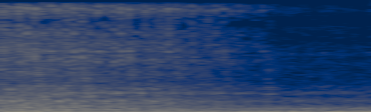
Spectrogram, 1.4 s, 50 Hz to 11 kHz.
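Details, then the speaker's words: Mercedes Sprinter 3.0 V6 OM642 diesel, previously in limp mode, just after intake swirl motor control bypass with resistor: steady even low diesel clatter at idle, no misses or hunting; turbo later heard spooling properly; normal idle. "oh yeah I can definitely hear the turbo spooling everything's working right"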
